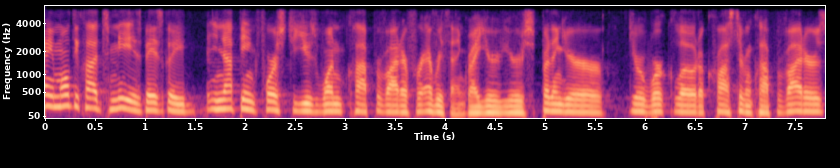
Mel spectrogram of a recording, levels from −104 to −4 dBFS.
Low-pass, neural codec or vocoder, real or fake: 5.4 kHz; none; real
